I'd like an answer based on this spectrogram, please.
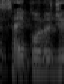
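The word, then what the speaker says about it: psychology: Basically আমরা ছোটবেলা থেকে পড়ে এসেছি যে কিছু ওয়ার্ড, অনেকগুলো ওয়ার্ড সাইলেন্ট রয়েছে, যেরকম দেখো এখানে সাইকোলজি রয়েছে, রাইট রয়েছে, এখানে পিটা সাইলেন্ট, এখানে ডাব্লিউটা সাইলেন্ট।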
